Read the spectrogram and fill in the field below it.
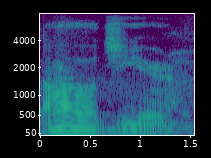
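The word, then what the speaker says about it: Allgeier: It's Algier.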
